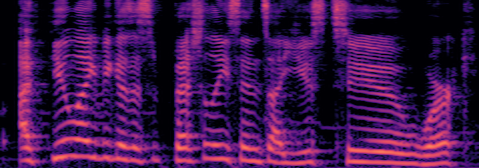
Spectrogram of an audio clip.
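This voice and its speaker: A man's voice: sits high, animated, normal speed. A man streaming and chatting casually with his viewers, rambling with lots of fillers and frequent giggles.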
